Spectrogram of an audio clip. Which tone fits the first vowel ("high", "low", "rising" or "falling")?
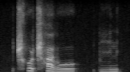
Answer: falling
